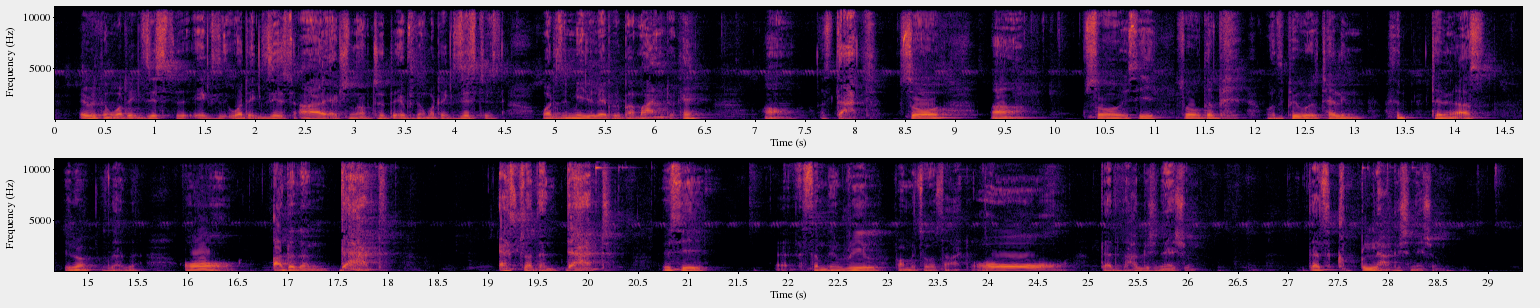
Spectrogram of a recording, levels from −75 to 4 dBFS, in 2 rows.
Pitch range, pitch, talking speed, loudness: 85-100 Hz, 90 Hz, 130 wpm, -25 LUFS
